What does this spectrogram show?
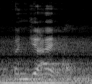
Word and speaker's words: fungi: फंजाई. फंजाई FUNGI. देखो pronunciation बहुत बड़ा इशू नहीं है, लेकिन हाँ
